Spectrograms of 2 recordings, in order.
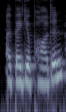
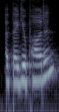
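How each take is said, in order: First: It sounds like a genuine question, rising at the end. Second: The same.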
